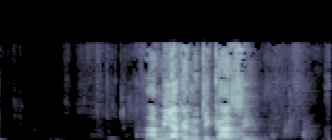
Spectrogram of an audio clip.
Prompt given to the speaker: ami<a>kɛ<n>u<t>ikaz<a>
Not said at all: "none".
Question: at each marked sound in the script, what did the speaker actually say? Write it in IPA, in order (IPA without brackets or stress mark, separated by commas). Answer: a, n, t, i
